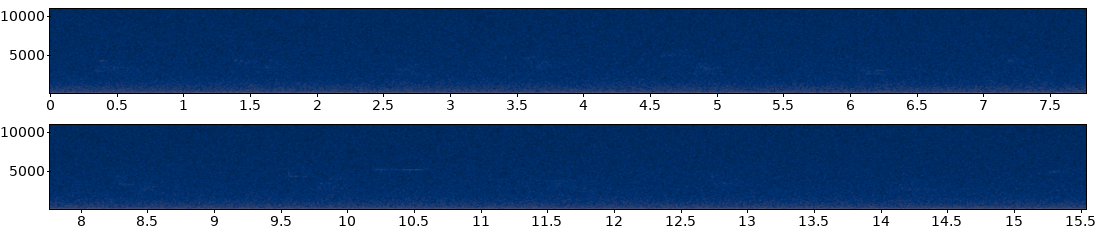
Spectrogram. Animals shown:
Red-eyed Vireo (Vireo olivaceus), Black-throated Green Warbler (Setophaga virens)

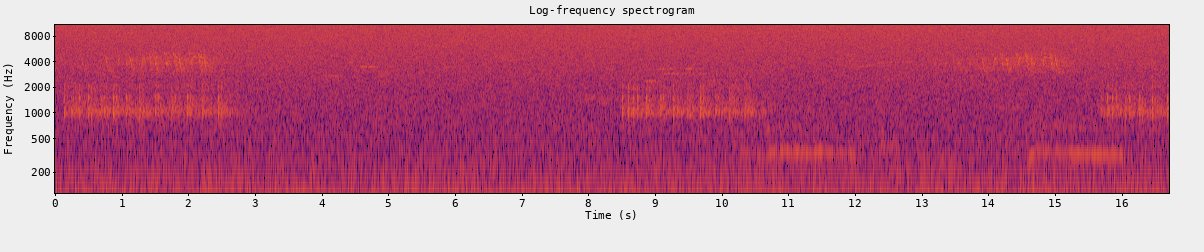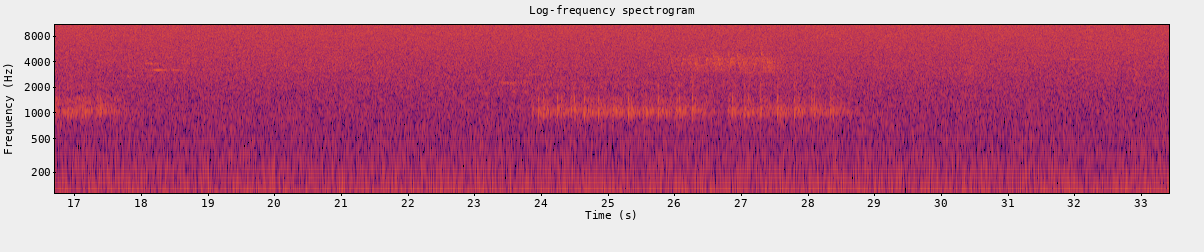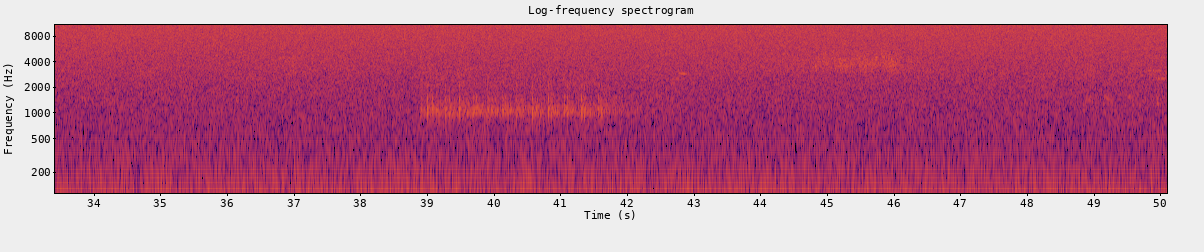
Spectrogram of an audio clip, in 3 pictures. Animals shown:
Ovenbird (Seiurus aurocapilla), Hermit Thrush (Catharus guttatus), Yellow-bellied Sapsucker (Sphyrapicus varius), American Crow (Corvus brachyrhynchos), Eastern Wood-Pewee (Contopus virens)

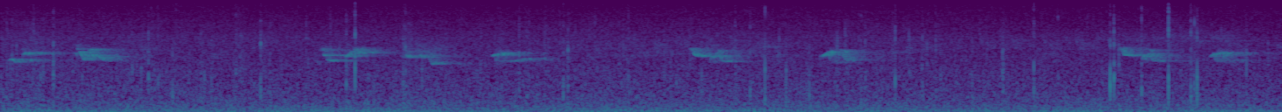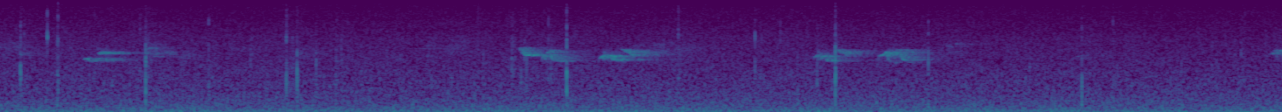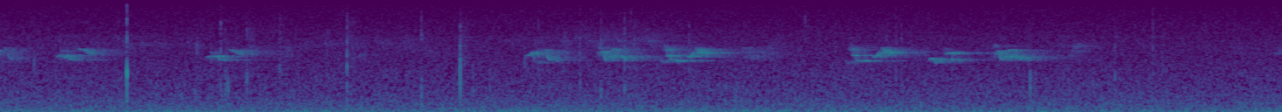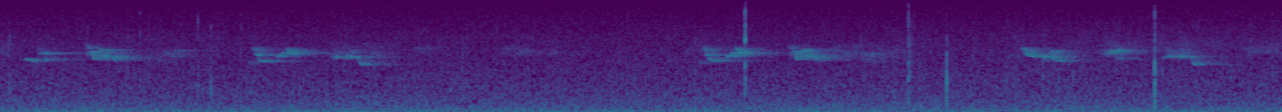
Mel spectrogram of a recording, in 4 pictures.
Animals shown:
American Robin (Turdus migratorius), Red-eyed Vireo (Vireo olivaceus), Ovenbird (Seiurus aurocapilla)

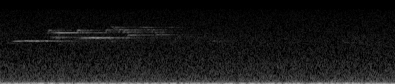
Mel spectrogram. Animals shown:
Hermit Thrush (Catharus guttatus)

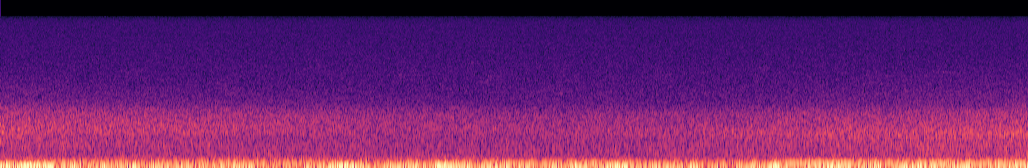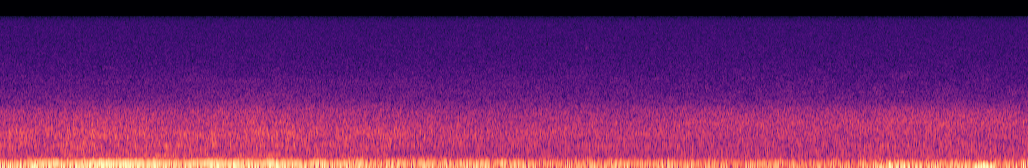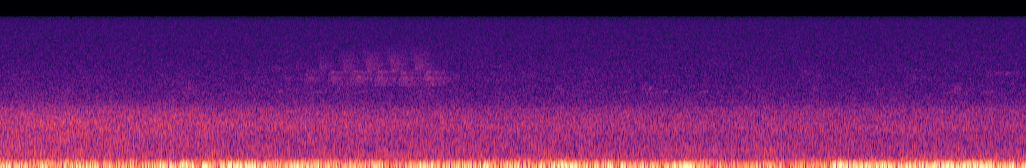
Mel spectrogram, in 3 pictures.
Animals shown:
Ovenbird (Seiurus aurocapilla)

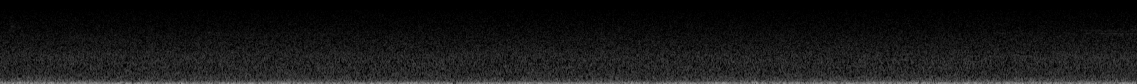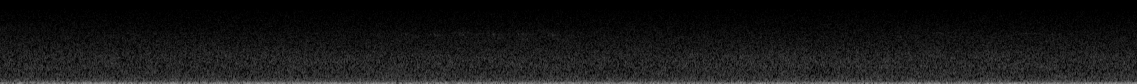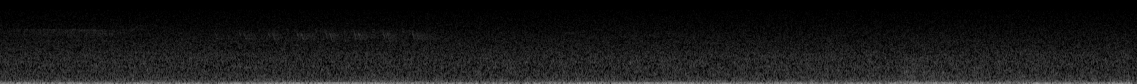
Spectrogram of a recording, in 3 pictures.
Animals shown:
Ovenbird (Seiurus aurocapilla), Pine Warbler (Setophaga pinus), Black-throated Blue Warbler (Setophaga caerulescens)

